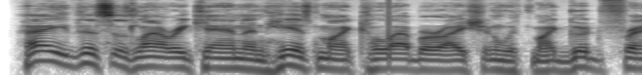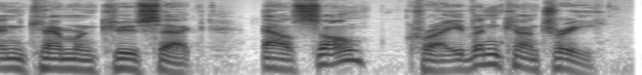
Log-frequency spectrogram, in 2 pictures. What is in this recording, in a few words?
radio intro; Cravin Country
